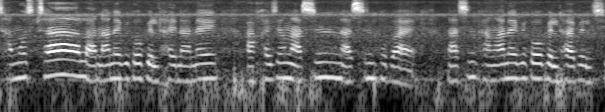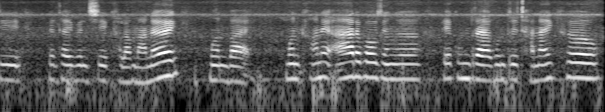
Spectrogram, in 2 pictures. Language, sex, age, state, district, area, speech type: Bodo, female, 45-60, Assam, Chirang, rural, spontaneous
